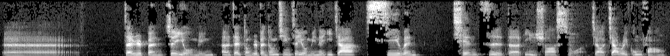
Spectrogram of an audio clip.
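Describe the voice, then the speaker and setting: A man with a husky, slightly rough voice chats casually as a podcast co-host. He talks at an easy pace and fills his sentences with hesitations, as if thinking aloud. His pitch sits in the middle range. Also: sing-song. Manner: unhurried, with many fillers. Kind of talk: casual chat.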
